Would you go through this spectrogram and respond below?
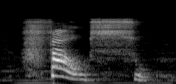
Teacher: E esse L que aparece aqui, ele tem som de quê? De U. Ele tem som de U junto de uma vogal na mesma sílaba. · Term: Semivogal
